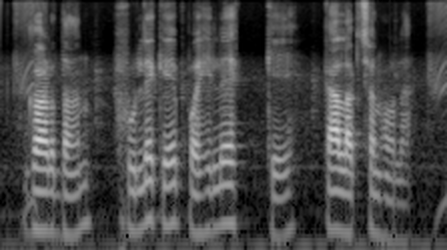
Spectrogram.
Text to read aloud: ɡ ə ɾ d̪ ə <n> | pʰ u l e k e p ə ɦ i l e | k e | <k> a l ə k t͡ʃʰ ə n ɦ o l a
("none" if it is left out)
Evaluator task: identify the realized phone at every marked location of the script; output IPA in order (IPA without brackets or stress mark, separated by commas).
n, k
